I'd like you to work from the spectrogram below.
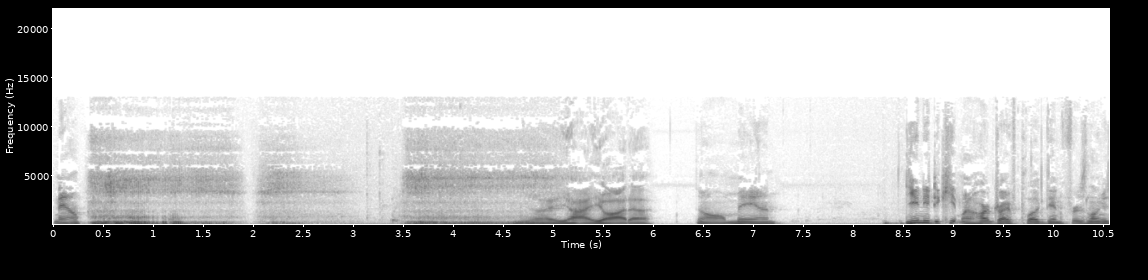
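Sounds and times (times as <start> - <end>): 
speech: 0.0 - 1.2, 4.8 - 7.3, 8.3 - 10.5
loud snoring with rough rattling inhale: 0.3 - 5.2.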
